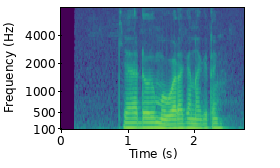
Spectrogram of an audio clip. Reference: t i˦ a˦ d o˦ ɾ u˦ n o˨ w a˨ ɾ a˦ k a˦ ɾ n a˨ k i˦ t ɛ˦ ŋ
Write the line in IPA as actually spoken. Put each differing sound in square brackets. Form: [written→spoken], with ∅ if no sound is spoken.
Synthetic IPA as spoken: [t→k] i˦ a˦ d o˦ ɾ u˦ [n→m] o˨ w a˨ ɾ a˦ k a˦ [ɾ→∅] n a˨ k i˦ t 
